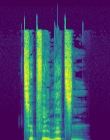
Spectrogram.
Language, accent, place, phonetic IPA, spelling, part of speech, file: German, Germany, Berlin, [ˈt͡sɪp͡fl̩ˌmʏt͡sn̩], Zipfelmützen, noun, De-Zipfelmützen.ogg
- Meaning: plural of Zipfelmütze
